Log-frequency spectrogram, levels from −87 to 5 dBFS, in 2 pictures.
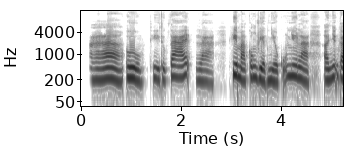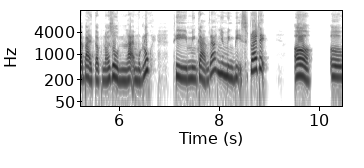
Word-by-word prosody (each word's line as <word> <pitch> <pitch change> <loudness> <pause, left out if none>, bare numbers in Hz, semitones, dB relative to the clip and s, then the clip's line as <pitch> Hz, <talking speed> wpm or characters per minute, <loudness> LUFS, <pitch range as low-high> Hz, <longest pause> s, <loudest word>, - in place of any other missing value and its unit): À, 200 -1 +1
ừ, 225 -2 +5 0.3
thì 220 -2 -4
thực 195 0 -9
ra 245 -1 +1
ấy, 270 +3 -1
là 180 -4 -7 0.3
khi 275 -2 +3
mà 200 -6 +1
công 230 +5 -2
việc 195 -4 +1
nhiều 185 -3 0
cũng 255 +9 -5
như 250 -2 +2
là, 195 -6 0 0.3
à, 195 -1 -1
những 235 +4 -1
cái 215 -3 +1
bài 215 -4 +1
tập 190 -1 -4
nó 190 +2 -2
dồn 200 -6 +2
lại 200 0 0
một 190 +3 -3
lúc, 355 +3 +4 0.4
thì 220 -5 0
mình 215 0 -1
cảm 200 -5 -1
giác 345 +3 0
như 300 -3 +3
mình 230 -4 +1
bị 225 - -5
stress 355 +9 +3
ấy. - - -1 0.5
Ờ, 250 -6 +6 0.4
ờ, 235 -1 +1
215 Hz, 205 wpm, -20 LUFS, 195-245 Hz, 0.5 s, Ờ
